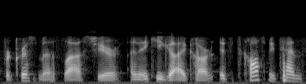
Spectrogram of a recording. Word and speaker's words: ikigai: One of the words they do have, though, and a word that you like a lot is ikigai. Tell us about that. – Sure. Ikigai, which is spelled I-K-I-G-A-I, is a Japanese term that means the reason you get up in the morning.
